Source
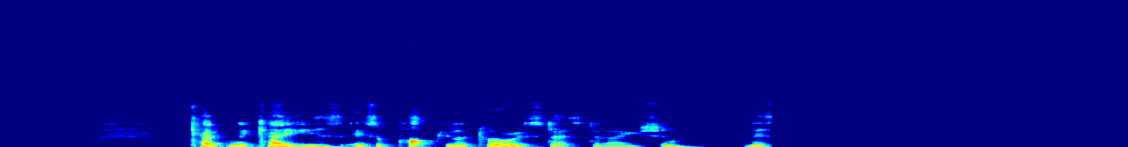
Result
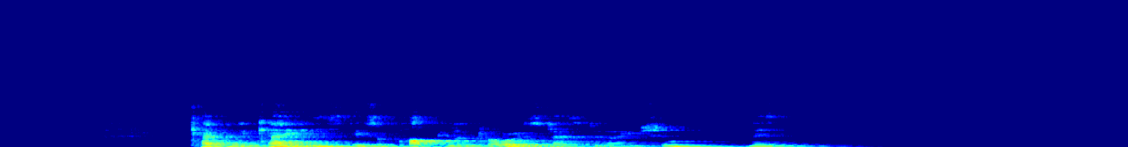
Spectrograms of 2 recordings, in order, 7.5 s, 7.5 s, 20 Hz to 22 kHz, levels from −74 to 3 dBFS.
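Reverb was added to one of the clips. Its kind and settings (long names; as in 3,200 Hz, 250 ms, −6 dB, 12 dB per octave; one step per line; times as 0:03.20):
feedback delay network reverb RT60 1 s, low-frequency decay 1.1×, high-frequency decay 0.6×, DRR −1.5 dB
level −9.5 dB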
